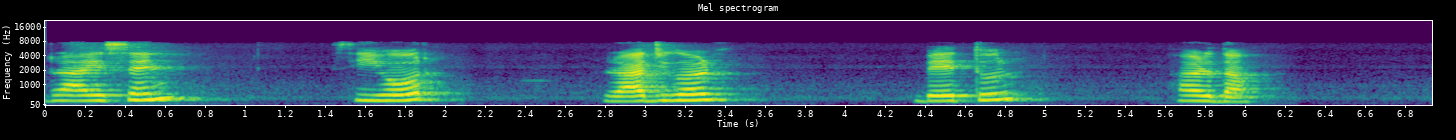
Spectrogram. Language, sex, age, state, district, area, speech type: Hindi, female, 18-30, Madhya Pradesh, Bhopal, urban, spontaneous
